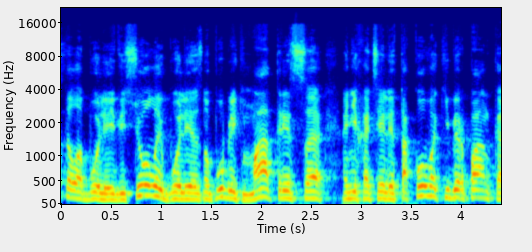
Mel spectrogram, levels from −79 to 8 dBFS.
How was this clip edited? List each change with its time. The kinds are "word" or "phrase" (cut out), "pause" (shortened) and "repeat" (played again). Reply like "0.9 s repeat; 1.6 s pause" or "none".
1.4 s word; 1.8 s phrase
